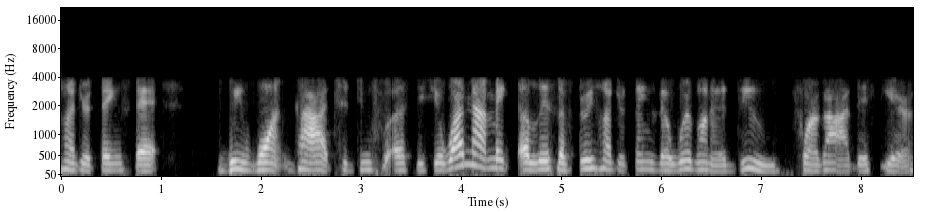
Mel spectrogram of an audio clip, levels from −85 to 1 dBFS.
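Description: From the start the speech carries the G.723.1 codec's heavy damage. Nothing comes through above 3.8 kHz, and the slow, coarse frame-by-frame modelling, which fits a rate near 6.3 kbit/s, leaves the talker muffled and hoarse, with smeared consonants throughout.

At 5.50 s channel delay (comb filtering) comes in and stays to the end. One channel is running under a millisecond late, and once the two are summed, shared content cancels at regular intervals starting around 700 Hz, so the speech goes hollow and phasey.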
